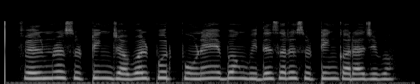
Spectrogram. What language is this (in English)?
Odia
